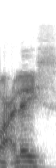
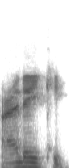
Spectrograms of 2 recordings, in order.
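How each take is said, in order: First: The word ends with an s sound. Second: The word ends with a k sound plus vowel. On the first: A dialect form called kaskasa. "सीन में बदल दिया" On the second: The standard greeting to a woman. "अगर मुअन्नस है तो उसको क्या बोलेंगे? अस्सलामु अलैकी"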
